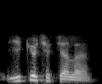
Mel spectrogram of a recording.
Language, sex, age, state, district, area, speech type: Kashmiri, male, 45-60, Jammu and Kashmir, Budgam, rural, conversation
